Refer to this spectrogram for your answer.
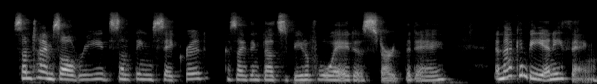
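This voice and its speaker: A woman speaks with a fairly high pitch and ordinary pitch variation. The background is quiet. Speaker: physician and author. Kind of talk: podcast interview.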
